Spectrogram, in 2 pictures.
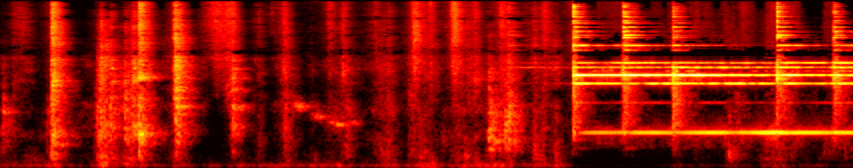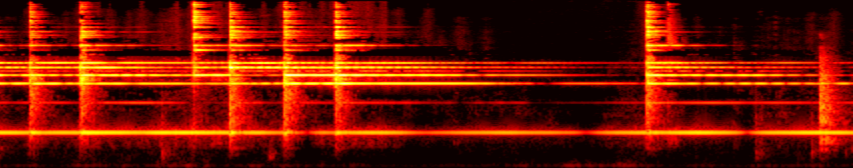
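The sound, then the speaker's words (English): A few scattered clicks and knocks, then a ritual bell rings out during a ceremony with a bright, sustained metallic tone, struck repeatedly in irregular succession with lingering overtones, then struck once more near the end. “Let me just do the rings first.”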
